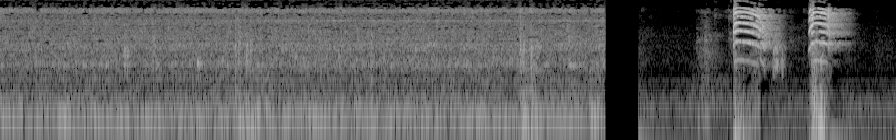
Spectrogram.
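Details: Pet sun conure indoors: a long stretch of running-water noise gives way to two short, harsh squawks with rasping, rising notes near the end.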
